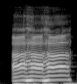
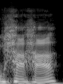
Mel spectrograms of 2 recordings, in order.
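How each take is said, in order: First: Higher, livelier "Ah ha ha," spelled out in full; proper five-letter laugh. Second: Dry flat ha ha. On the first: Shown as a demonstration. Demoing the correct five-letter ha ha to a dry texter. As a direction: show the right way to text a laugh, brighter. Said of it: "it's gotta be five letters". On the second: Retold or imitated. Mocking a dry texter's short ha ha, deadpan. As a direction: read the "Ha ha." as a bored, flat texter. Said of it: "they just keep saying".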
